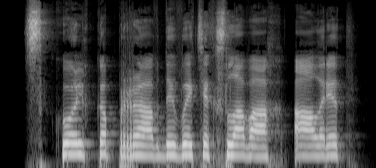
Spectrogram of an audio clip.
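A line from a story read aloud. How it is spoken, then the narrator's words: Growl. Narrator (Russian): прорычал Грифон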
